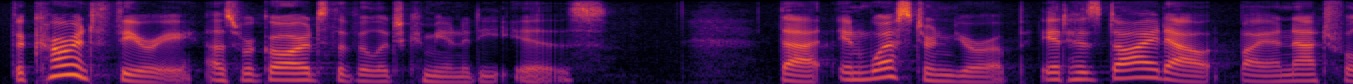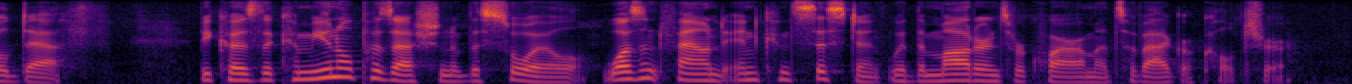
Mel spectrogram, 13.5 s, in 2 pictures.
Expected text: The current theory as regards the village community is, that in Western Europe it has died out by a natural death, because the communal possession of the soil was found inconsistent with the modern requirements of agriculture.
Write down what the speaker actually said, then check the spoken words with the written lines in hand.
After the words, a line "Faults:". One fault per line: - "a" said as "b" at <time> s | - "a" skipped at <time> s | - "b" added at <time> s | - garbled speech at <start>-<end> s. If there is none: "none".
The current theory as regards the village community is, that in Western Europe it has died out by a natural death, because the communal possession of the soil wasn't found inconsistent with the moderns requirements of agriculture.
Faults:
- "was" said as "wasn't" at 9.8 s
- "modern" said as "moderns" at 11.4 s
